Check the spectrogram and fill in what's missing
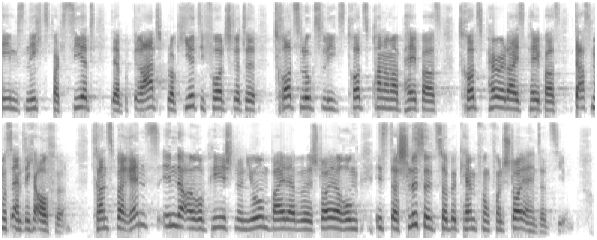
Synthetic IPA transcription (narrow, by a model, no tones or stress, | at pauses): eːmɪstnɪçt͡spʰasiːɐtd̥eːɐʁaːtb̥lɔkʰiːɐt̚d̥iːfɔɐtʃʁ̥ɪtə | tʁ̥ɔt͡slʊksliːkstʁ̥ɔt͡spʰanamapʰeɪpɐs | tʁ̥ɔt͡spʰaʁadaɪspʰeɪpɐsd̥asmʊsʔɛntlɪçʔaʊfhøːʁən | tʁ̥anspaʁɛnt͡sɪndeːɐʔɔʏʁopʰɛːɪʃn̩unjoːnbaɪɾeːɐbəʃtɔʏəʁ̞ʊŋʔɪst̚d̥eːɐʃlʏsl̩t͡suːɐbəkʰɛmfʊŋfɔnʃtɔʏɐhɪntɐt͡sḭːʊŋ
